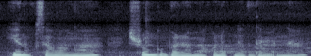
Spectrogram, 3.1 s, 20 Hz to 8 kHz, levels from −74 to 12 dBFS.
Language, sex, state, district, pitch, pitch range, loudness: Garo, female, Meghalaya, West Garo Hills, 200 Hz, 185-215 Hz, -16 LUFS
